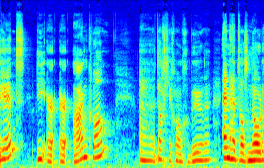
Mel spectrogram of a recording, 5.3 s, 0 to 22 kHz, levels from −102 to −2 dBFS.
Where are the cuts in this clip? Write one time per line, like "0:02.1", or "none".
0:01.2
0:03.1
0:04.4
